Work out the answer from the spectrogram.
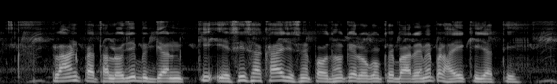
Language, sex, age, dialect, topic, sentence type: Hindi, male, 18-24, Kanauji Braj Bhasha, agriculture, statement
